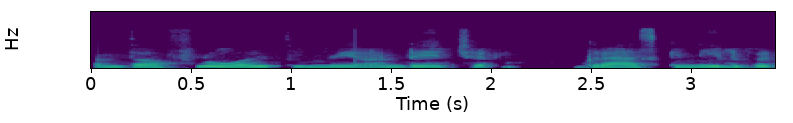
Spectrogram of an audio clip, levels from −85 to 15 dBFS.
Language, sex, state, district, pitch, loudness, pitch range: Telugu, female, Andhra Pradesh, Anantapur, 220 Hz, -28 LUFS, 215-230 Hz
